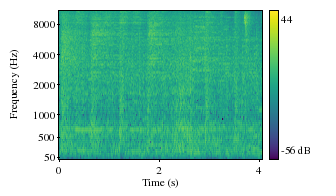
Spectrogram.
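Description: A live rock band playing: electric guitar, bass guitar and drum kit at full volume, with a steady beat.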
